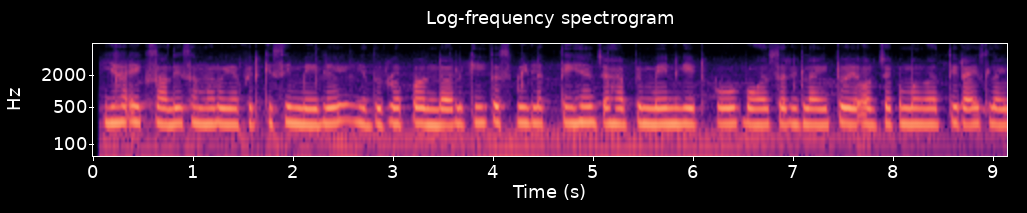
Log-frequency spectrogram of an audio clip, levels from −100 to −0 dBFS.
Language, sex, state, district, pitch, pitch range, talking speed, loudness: Hindi, female, Uttar Pradesh, Budaun, 245 Hz, 240-250 Hz, 185 wpm, -29 LUFS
